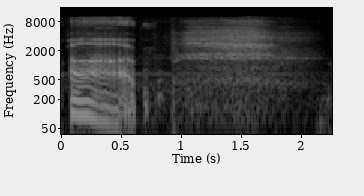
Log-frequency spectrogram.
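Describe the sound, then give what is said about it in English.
A single human sneeze: a short voiced catch of breath, then a long, loud, breathy burst of noise that trails off on its own. “Sorry, I just had to sneeze.”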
